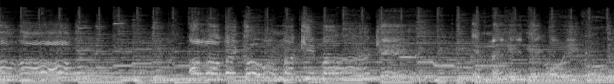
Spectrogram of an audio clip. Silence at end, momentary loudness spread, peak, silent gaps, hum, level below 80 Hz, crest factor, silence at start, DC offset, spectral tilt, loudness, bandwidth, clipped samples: 0 s; 3 LU; -4 dBFS; none; none; -30 dBFS; 12 dB; 0 s; under 0.1%; -6.5 dB/octave; -15 LUFS; 16 kHz; under 0.1%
